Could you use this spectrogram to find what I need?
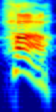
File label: voice stroke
